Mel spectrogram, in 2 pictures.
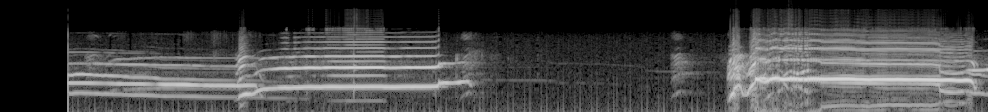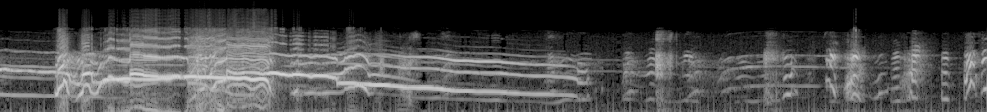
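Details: Wild coyotes howling: long, steady, wavering howls from several voices overlapping, starting after a brief silence, with a quieter gap midway, then a louder group howl that breaks into short yips near the end.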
